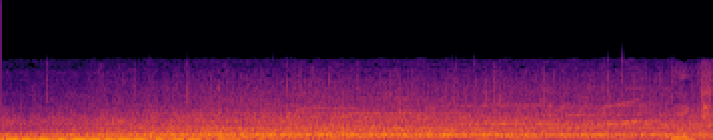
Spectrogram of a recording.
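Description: A symphonic metal band's final held chord dies away as a large arena crowd cheers, with a few rising whistles near the end.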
